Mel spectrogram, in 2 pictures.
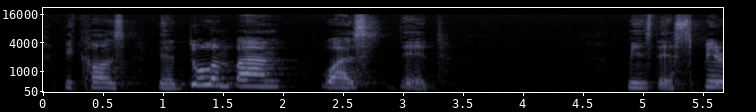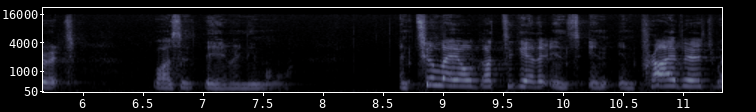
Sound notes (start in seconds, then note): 1.2 foreign language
